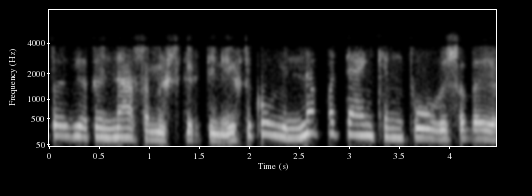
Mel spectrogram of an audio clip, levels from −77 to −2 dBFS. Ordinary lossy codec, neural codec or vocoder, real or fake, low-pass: MP3, 48 kbps; none; real; 7.2 kHz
